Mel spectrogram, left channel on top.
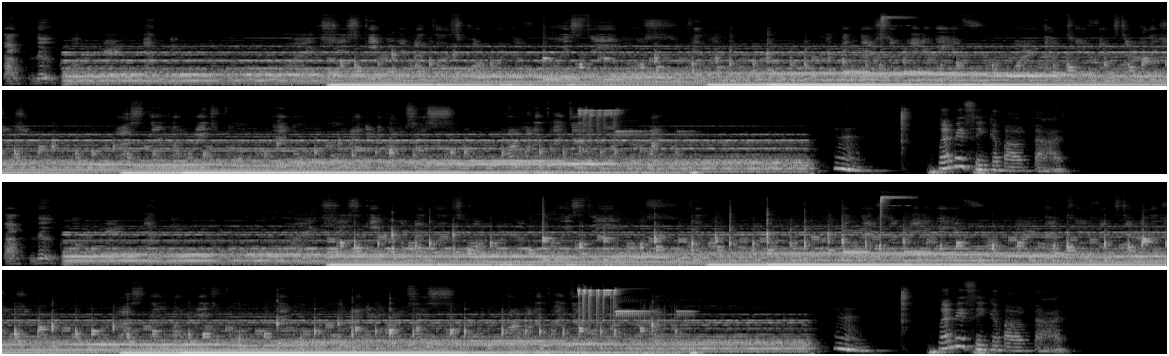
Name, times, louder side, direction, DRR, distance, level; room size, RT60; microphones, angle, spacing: voice 1, 0.0-1.8 2.8-7.3 8.2-9.7 10.1-12.0 12.6-16.2 16.7-18.4, left 2 dB, 55° left, 1.9 m, -38 dB
sound 1, 0.6-19.7, left 1 dB, 80° left, 1.1 m, -24 dB
sound 2, 3.2-18.6, equal, 80° right, 0.5 m, -19 dB
voice 2, 20.0-20.4 20.9-22.3, left 1 dB, 15° left, 1.5 m, -28 dB
4.7 x 2.5 x 2.2 m
head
